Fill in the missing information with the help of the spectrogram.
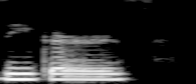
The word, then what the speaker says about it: Zegers: It's Zegers. So that's how you say his last name.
